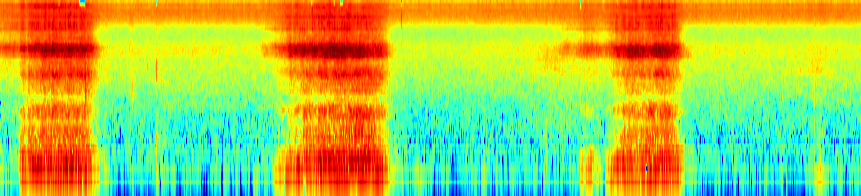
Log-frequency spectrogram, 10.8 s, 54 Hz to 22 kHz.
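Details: White German Shepherd dog snoring: loud, low rumbling snores in a slow, somewhat uneven rhythm, about 16 per minute, with quiet pauses between them.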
